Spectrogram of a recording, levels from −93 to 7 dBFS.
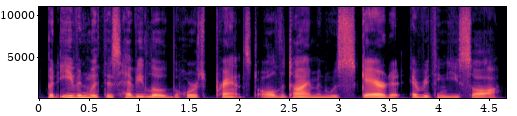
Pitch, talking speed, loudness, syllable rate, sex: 115 Hz, 245 wpm, -20 LUFS, 6.3 syllables/s, female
